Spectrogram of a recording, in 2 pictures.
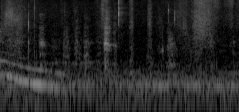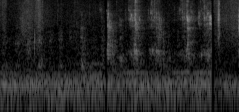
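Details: Shy Siberian Husky at an animal shelter gives one short whine at the start, sliding downward over under a second. Steady low hum and soft rustling noises follow.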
